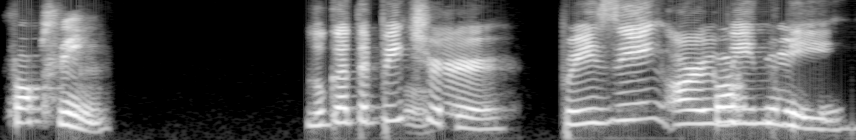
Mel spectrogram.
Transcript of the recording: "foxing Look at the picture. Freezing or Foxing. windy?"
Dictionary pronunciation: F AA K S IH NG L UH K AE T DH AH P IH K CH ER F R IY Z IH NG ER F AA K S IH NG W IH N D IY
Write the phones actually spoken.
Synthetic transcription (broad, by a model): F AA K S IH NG L UH K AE T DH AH P IH K CH ER P R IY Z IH NG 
